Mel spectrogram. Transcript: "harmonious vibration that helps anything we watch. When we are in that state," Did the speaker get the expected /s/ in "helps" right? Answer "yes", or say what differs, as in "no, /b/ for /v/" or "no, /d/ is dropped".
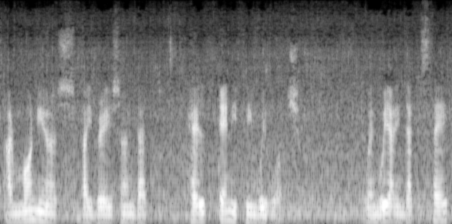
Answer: no, /s/ is dropped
